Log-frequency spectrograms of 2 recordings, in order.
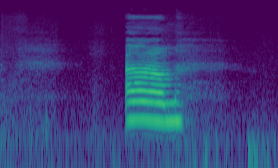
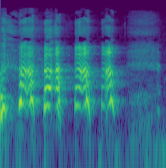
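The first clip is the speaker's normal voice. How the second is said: high loud burst of laughter; 12 semitones higher, 8 dB louder than usual. Real, not acted. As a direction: crack up loudly. Big laugh at kicks.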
